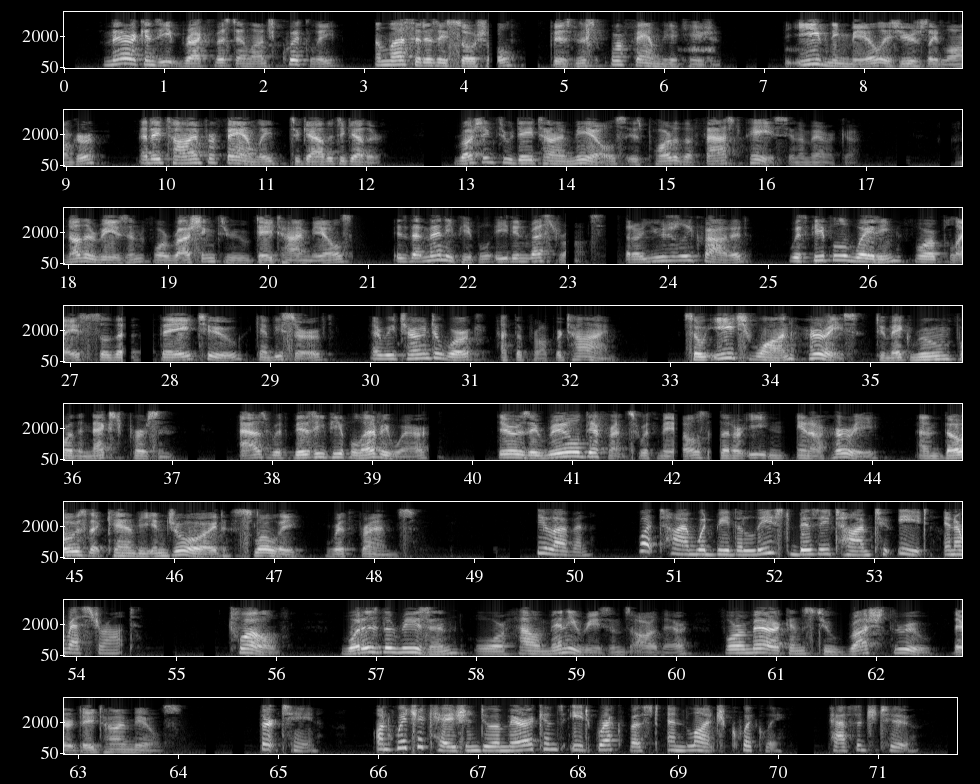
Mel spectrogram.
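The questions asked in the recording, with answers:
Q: What is the reason, or how many reasons are there, for Americans to rush through their daytime meals?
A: Two: the fast pace of American life and crowded restaurants

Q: On which occasion do Americans eat breakfast and lunch quickly?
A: When it is not a social, business or family occasion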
